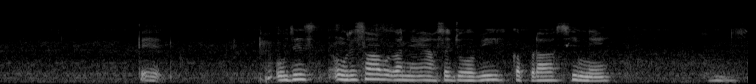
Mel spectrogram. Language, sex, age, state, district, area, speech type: Dogri, female, 30-45, Jammu and Kashmir, Samba, rural, spontaneous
